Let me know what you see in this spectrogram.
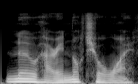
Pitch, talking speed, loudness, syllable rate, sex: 105 Hz, 215 wpm, -14 LUFS, 4.7 syllables/s, male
